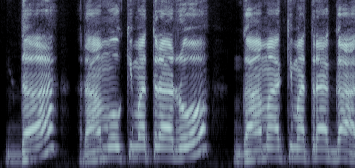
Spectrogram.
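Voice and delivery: द alone, रो stretched upward, गा falling; letter-by-letter spelling. Shown as a demonstration. Teacher sounds out a word for pupils, piece by piece, रो rising and गा falling. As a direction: spell it in pieces, lifting रो and dropping गा. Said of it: "अब उच्चारण किस तरीके से करेंगे".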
